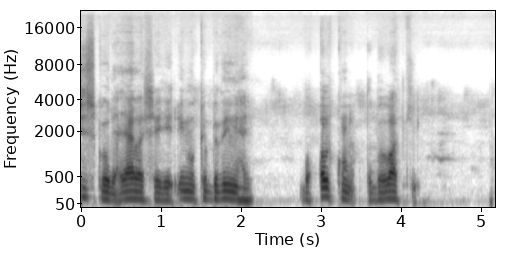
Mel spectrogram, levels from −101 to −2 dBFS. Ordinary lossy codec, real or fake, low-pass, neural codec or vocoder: none; fake; none; codec, 44.1 kHz, 2.6 kbps, SNAC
